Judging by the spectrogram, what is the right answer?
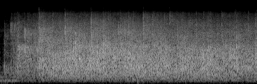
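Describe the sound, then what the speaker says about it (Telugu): An audience of women applauds in a hall at a speech event, a dense burst of clapping that starts abruptly and holds loud and steady for a few seconds. "ఇక్కడ ఎంతమంది ఆడవారు ఉన్నారో ఒకసారి చప్పట్లు కొడతారండి"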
